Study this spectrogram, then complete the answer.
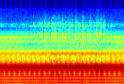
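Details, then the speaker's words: Checkout of an unidentified European vacuum tube radio: tapping the speaker wire gives a loud, steady low hum with buzzy overtones at constant pitch, a big whop and hum probably from a bad power supply filter capacitor (suspected, not confirmed). "So the big whop and hum coming out of there is probably that power supply filter."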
